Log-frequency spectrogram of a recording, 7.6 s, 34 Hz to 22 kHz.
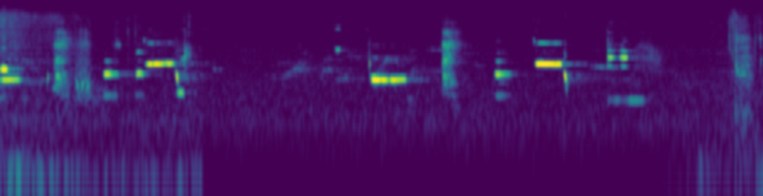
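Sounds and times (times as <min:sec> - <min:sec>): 
bird singing from a treetop: 0:00.0 - 0:06.8.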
